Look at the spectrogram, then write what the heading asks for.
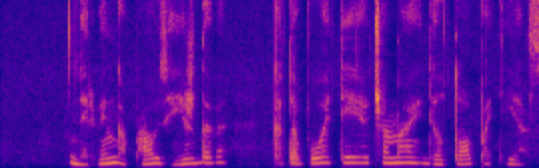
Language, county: Lithuanian, Klaipėda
